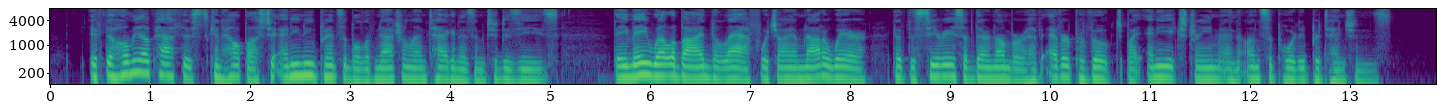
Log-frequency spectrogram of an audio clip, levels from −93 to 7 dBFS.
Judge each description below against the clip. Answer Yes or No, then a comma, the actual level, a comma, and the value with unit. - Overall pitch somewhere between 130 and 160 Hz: Yes, medium, 140 Hz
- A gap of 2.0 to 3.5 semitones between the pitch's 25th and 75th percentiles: Yes, average, 2.9 semitones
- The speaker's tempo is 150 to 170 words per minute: No, average, 180 wpm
